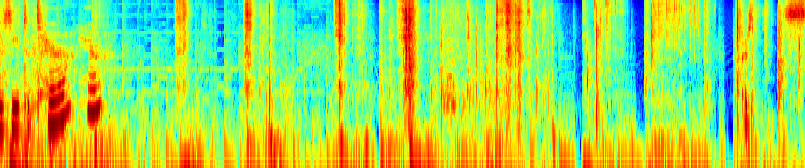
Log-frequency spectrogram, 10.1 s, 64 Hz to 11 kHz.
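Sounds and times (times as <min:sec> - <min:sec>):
packaging tearing: 0:04.2 - 0:08.8.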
